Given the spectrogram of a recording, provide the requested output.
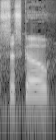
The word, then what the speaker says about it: Szco: there it is the Cisco western bowie and that's it's it's pronounced Cisco but it's spelled s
